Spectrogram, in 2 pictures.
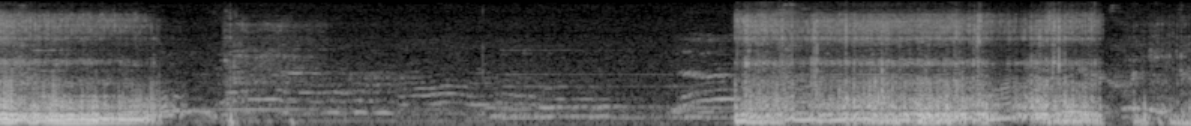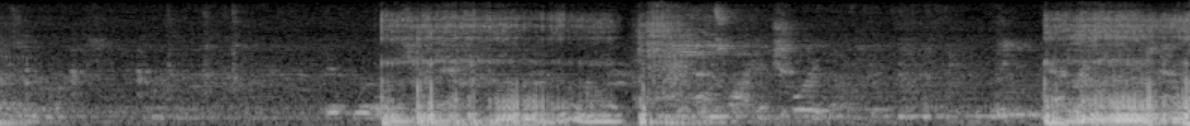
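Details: Very loud snoring from a sleeping male Chow Chow: low, rattling snores that repeat with each breath, with quieter pauses between them.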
